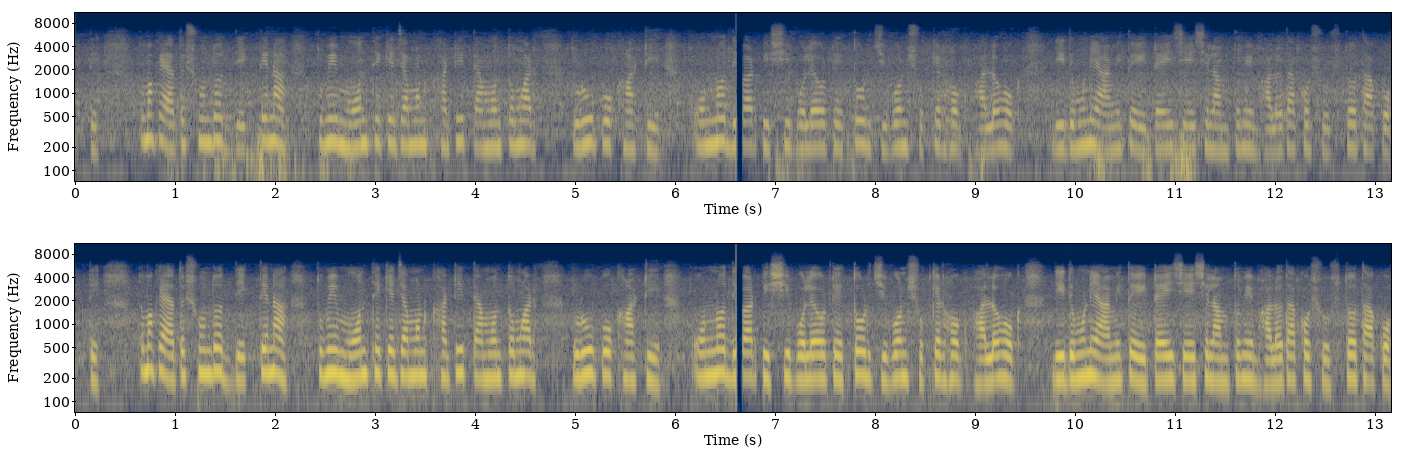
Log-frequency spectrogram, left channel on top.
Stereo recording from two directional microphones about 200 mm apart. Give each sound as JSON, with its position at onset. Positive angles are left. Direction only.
{"t": 0.7, "sound": "a woman's voice", "side_deg": -30}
